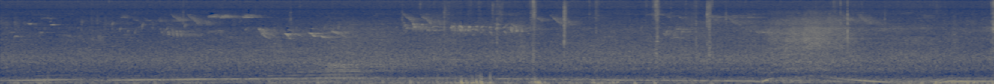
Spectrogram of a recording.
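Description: Steady road traffic rumbles in the distance, with cars swelling and fading as they pass, a faint engine drone and occasional higher whines.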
